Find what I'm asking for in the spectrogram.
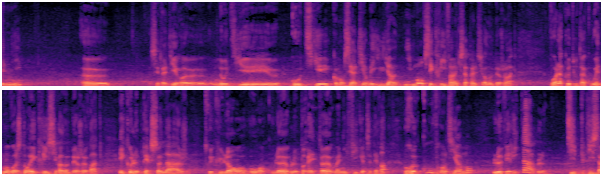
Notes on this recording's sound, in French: C’est en direct depuis le Salon du Livre à Paris que nous ouvrirons notre émission.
